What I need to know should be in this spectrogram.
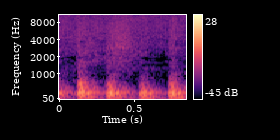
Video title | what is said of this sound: Another grab bar installation solution...Part 3 | that low noise means this in this wall cavity, there's nothing here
